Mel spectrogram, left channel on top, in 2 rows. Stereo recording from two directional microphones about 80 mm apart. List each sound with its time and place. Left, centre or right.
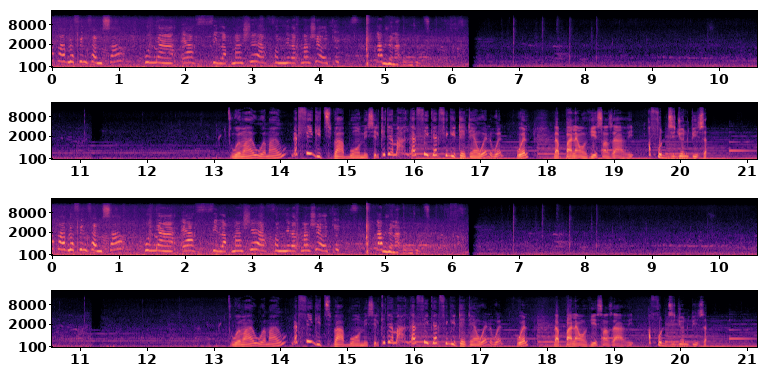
0.1 s a sound: centre
0.4 s speech: centre
13.2 s speech: left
